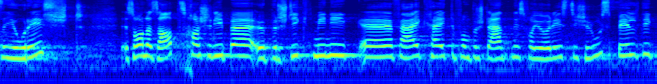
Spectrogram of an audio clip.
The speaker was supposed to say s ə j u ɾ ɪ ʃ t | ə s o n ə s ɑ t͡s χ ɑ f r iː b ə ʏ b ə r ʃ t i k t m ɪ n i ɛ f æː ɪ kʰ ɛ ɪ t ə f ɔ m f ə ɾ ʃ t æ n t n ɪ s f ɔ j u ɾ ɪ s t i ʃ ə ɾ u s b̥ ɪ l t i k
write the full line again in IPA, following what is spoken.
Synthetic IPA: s ə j u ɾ ɪ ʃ t | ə s o n ə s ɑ t͡s χ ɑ ʃ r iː b ə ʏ b ə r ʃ t i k t m i n i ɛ f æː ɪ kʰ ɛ ɪ t ə f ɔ m f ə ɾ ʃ t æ n t n ɪ s f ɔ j u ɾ ɪ s t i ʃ ə ɾ u s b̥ ɪ l d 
